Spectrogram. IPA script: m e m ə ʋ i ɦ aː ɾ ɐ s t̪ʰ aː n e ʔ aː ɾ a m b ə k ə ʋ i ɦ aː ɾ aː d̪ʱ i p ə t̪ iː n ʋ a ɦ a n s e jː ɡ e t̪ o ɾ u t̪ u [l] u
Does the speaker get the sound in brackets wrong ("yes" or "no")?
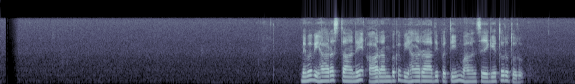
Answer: yes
